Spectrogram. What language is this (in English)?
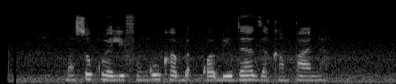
Swahili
